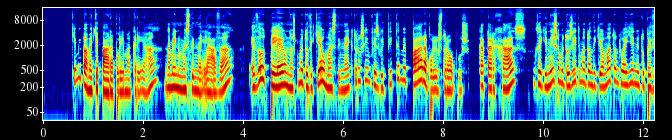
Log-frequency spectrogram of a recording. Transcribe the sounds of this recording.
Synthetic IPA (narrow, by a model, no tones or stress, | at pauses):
ce̞mibɐme̞ce̞pɐɾɐpo̞limɐkɾiɐnɐminume̞st̪ine̞lɐðɐ | e̞ðo̞ple̞o̞nɐspume̞t̪o̞ðice̞omɐst̪ine̞kt̪ɾo̞sieɱfizvit̪it̪e̞me̞pɐɾɐpo̞lust̪ɾo̞pus | kɐt̪ɐɾxɐsnɐkse̞ciniso̞me̞t̪o̞zit̪imɐt̪o̞nðice̞o̞mɐt̪o̞nt̪uɐʝenit̪upe̞ð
